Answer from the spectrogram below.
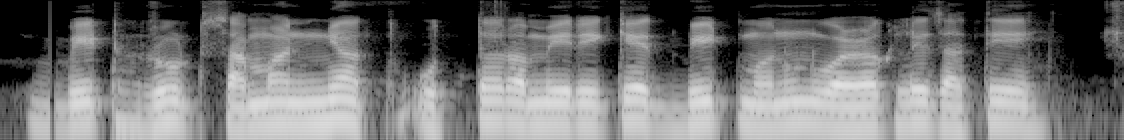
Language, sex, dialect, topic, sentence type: Marathi, male, Varhadi, agriculture, statement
